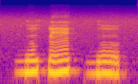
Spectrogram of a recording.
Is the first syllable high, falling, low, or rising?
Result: low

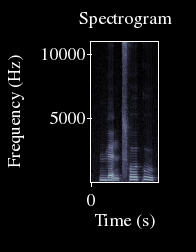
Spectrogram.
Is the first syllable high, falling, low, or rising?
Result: low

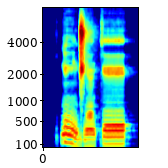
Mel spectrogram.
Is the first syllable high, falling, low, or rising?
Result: falling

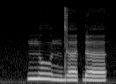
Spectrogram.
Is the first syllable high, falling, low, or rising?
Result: falling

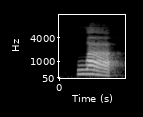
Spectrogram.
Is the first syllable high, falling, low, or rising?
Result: falling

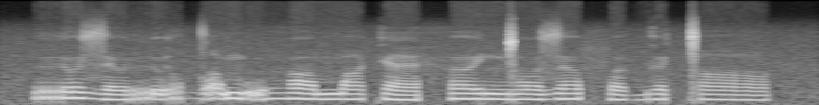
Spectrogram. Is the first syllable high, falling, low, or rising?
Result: high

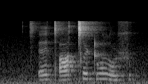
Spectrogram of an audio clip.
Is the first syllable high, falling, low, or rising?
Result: rising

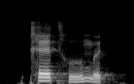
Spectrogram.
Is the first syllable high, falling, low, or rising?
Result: high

